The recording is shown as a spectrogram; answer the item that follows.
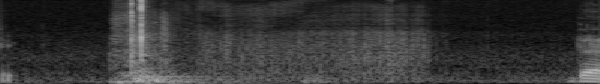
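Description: A wooden match struck against window glass: a sharp scrape about half a second in, then about a second of hiss as the match head flares and catches.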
